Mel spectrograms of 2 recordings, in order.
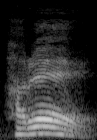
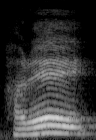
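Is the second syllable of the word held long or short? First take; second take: long; long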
